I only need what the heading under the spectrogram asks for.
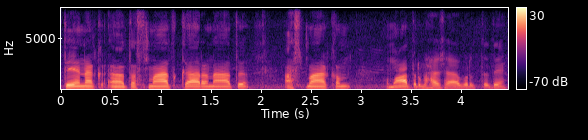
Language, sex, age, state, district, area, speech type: Sanskrit, male, 18-30, Karnataka, Bagalkot, rural, spontaneous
